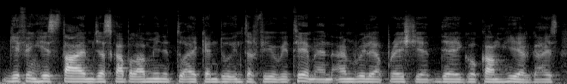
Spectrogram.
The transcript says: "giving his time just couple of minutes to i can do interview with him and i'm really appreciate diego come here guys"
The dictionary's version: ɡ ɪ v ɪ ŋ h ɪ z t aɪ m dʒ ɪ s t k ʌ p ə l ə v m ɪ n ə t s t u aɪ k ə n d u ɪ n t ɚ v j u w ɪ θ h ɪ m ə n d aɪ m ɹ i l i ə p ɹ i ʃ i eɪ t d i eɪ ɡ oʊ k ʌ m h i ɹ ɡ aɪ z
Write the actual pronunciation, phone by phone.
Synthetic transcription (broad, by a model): ɡ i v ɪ ŋ h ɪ s t aɪ m dʒ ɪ s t k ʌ p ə l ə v m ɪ n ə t t u aɪ k ə n d u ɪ n t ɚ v j u w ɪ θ h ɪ m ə n aɪ m ɹ i l i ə p ɹ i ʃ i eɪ t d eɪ ɡ oʊ k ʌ m h i ɹ ɡ aɪ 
